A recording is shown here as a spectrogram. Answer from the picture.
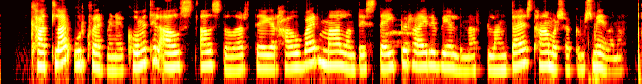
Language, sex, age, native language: Icelandic, female, 30-39, Icelandic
